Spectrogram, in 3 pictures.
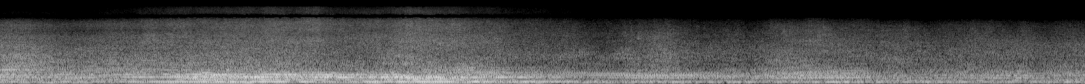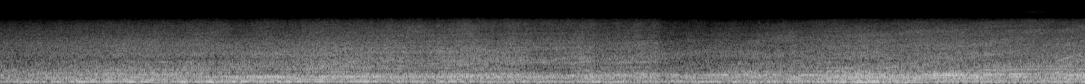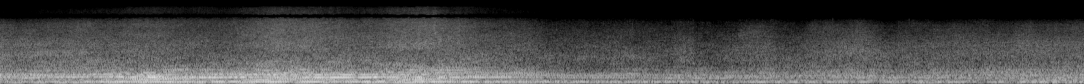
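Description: A pack of Thunder Bomber dirt-track stock cars racing on a clay oval, their engines running at full throttle. The sound swells loudest as the cars pass close, about two to five seconds in and again around twenty-three to twenty-six seconds in.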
